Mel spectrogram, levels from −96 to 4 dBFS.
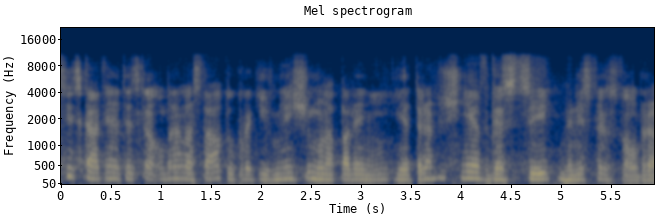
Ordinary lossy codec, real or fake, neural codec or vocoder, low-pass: AAC, 32 kbps; fake; codec, 24 kHz, 1 kbps, SNAC; 10.8 kHz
